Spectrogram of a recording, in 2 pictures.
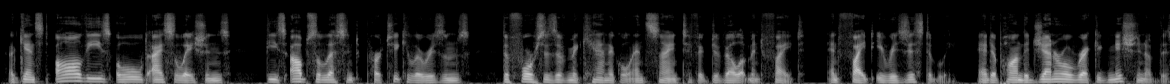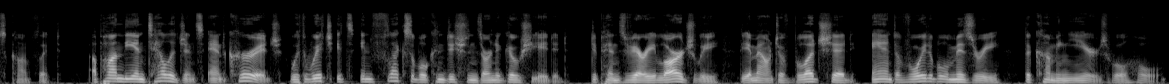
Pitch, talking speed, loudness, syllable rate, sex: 105 Hz, 140 wpm, -23 LUFS, 5.5 syllables/s, male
